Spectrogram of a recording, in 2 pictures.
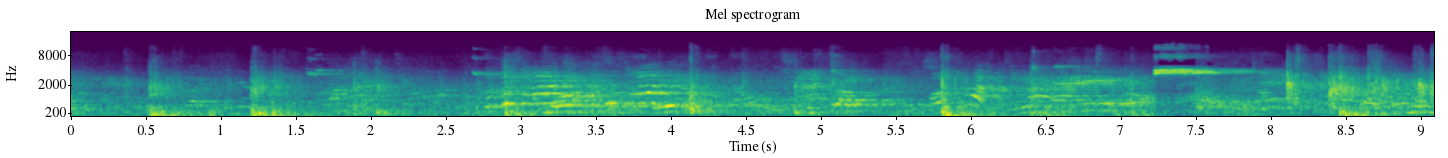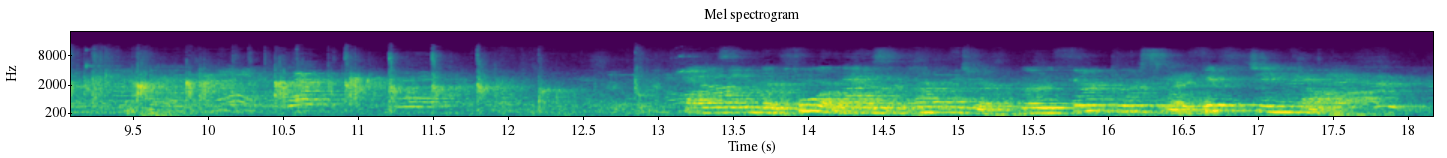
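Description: Sneakers squeak on a hard court in an echoing gym.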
